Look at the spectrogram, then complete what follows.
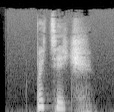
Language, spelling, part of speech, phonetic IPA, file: Russian, потечь, verb, [pɐˈtʲet͡ɕ], Ru-потечь.ogg
- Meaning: 1. to begin to flow 2. to start to leak, to leak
